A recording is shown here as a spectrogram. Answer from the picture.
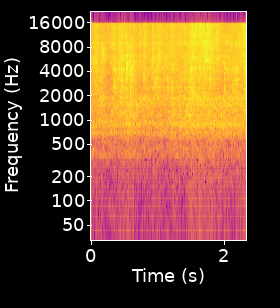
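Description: Water running from a handheld shower sprayer, a steady hiss of spray, used to rinse cleanser off a fiberglass tub with hot water.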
